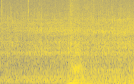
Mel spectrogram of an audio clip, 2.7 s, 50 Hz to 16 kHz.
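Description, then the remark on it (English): A steady jet engine rumble, the engine running at 105% with about 2,600–2,700 pounds of thrust, suddenly deepens with a loud low thump about halfway through as the afterburner ignites, more than doubling the thrust; a heavier, sustained afterburner roar continues to the end. “Igniting the afterburner more than doubles this.”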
